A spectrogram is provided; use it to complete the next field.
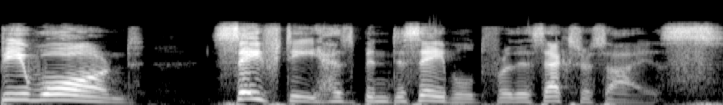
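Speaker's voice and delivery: very loud, booming voice. Voicing an arcane wraith speaking down to apprentices: voicing Archmage Modera's arcane wraith. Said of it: "she notes".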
